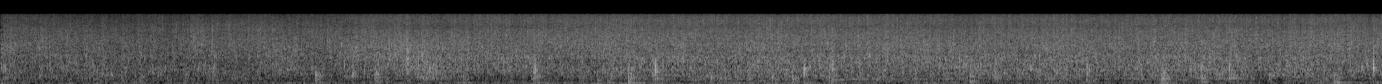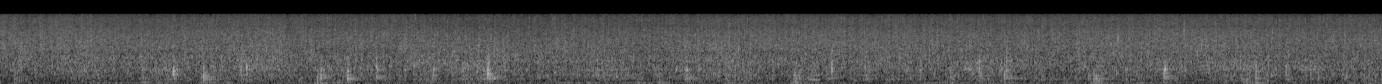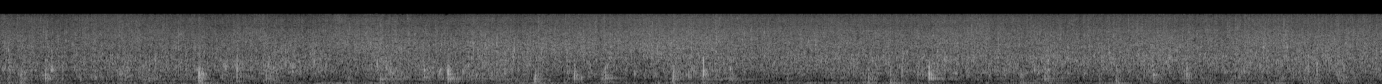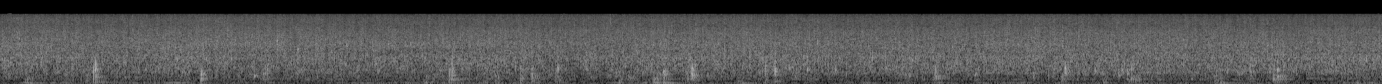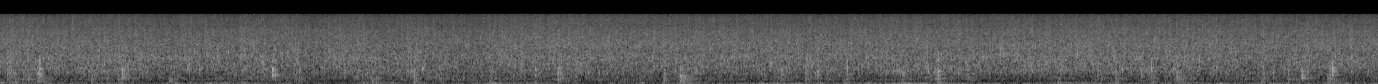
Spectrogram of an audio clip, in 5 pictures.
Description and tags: City park. Tube with hot mineral water. Gurgle of pour out water into lake.
Recorded: 17-03-2013.
XY-stereo, Tascam DR-40, deadcat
